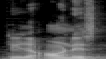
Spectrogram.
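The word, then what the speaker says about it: honest: প্যাচা দেখেছো নাম্বার চার mister Sen ইজ ডশ অনেস্ট ম্যান এখানে দেখো এইচটা কিন্তু কনসন্ট তব এর আগে এন হবে কারণ এইটা ভালের মধ্যে উচ্চারণ হচ্ছে ভালের মধ্যে সাউন্ড হচ্ছে অনেস্ট উচ্চারণ হচ্ছে তার জন্য এন হবে মিস্টার সেন অনেস্ট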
